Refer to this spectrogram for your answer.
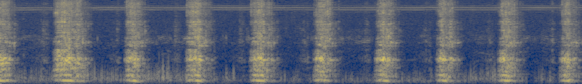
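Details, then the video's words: A lion at Tau Game Lodge, Madikwe, South Africa, gives a loud series of deep, throaty grunting roars, repeated about every two-thirds of a second. "Lion Roaring. Loud!"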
